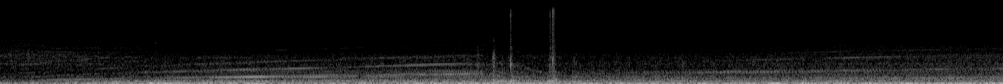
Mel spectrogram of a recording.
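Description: Electric drive of a 72-volt battery-powered Toyota Tercel conversion whining as the car gathers speed, its thin whine rising in pitch, over low road and tyre rumble heard from inside the cabin. A couple of sharp clicks come about five seconds in, after which the whine climbs again from a lower pitch.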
